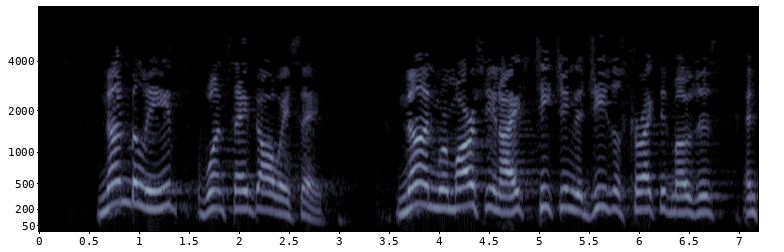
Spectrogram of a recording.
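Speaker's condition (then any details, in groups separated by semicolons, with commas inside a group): No condition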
